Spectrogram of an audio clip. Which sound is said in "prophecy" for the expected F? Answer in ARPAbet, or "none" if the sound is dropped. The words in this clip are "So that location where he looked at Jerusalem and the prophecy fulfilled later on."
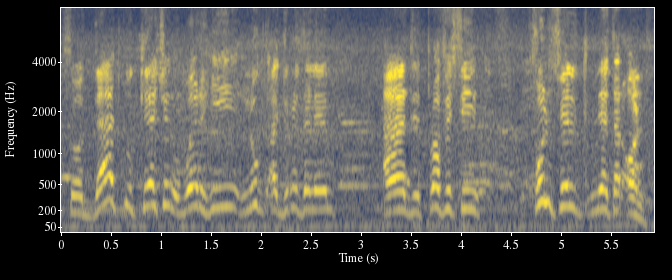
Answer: F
